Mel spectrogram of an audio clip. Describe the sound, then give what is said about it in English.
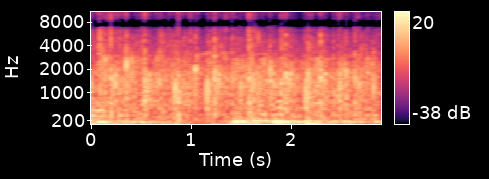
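An audience claps during a fan convention panel. The applause runs steadily at a moderate level, with people's voices mixed in. “I think, go ahead, clap for that, right?”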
